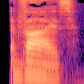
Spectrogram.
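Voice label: "advise", American English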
